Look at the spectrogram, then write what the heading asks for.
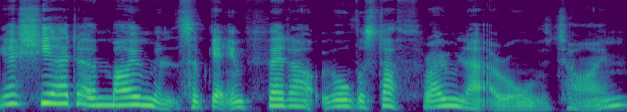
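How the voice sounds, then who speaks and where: The recording is very clean, with a silent background. A woman of medium pitch talks fairly slowly, her pitch swinging very widely. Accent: British. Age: middle-aged. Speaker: commentary vlogger. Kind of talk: opinion rant to camera.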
